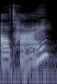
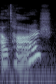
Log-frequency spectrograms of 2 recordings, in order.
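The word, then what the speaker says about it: Altaj: And yes, I'm changing how I say her name because apparently it's Neva Alai, not Alage.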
